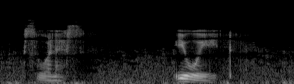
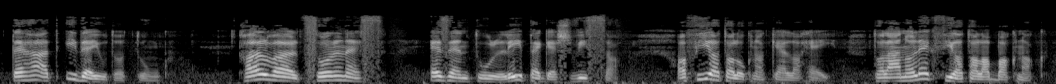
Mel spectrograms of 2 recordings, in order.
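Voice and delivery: bitter laugh; 6 semitones higher, 6 dB louder than usual. A narrator's reading. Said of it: "Keserűen nevet".

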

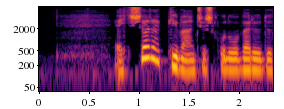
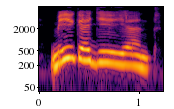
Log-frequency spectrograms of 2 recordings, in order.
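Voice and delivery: higher, moderately raised cry; mild storybook shout, pitched up; calling out; 6 semitones higher, 3 dB louder than usual. A narrator's reading. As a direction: call for a cheer in a raised narrator's voice. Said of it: "kiáltotta a kis fürge főkolompos".

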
